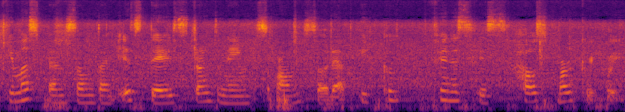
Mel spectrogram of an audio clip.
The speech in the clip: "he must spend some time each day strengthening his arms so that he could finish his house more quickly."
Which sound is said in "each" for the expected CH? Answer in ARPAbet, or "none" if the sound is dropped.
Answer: S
